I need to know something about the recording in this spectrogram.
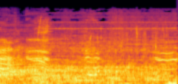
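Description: Short strained vocal sounds, rising and falling in pitch, three in quick succession over action background music, as a sword-wielder is caught by a lizard monster's tongue in a cartoon fight.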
